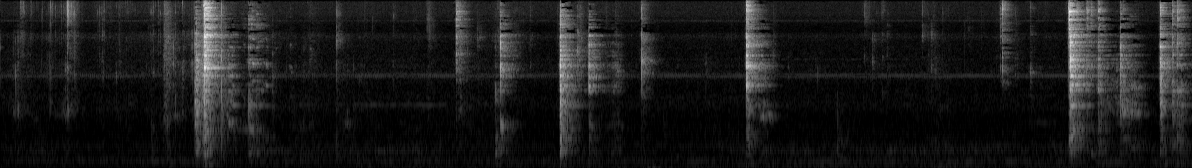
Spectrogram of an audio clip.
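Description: Fork and knife clinking and scraping on a white ceramic plate as a Weisswurst is cut, in a handful of separate sharp clinks, the loudest about two seconds in and a quick cluster near the end.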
